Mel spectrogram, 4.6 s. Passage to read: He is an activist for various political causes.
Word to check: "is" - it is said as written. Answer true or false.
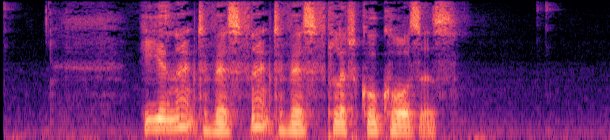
false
